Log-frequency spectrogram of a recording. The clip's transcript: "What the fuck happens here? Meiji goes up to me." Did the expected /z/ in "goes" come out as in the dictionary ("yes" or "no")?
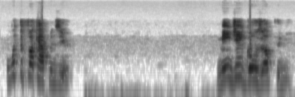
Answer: yes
